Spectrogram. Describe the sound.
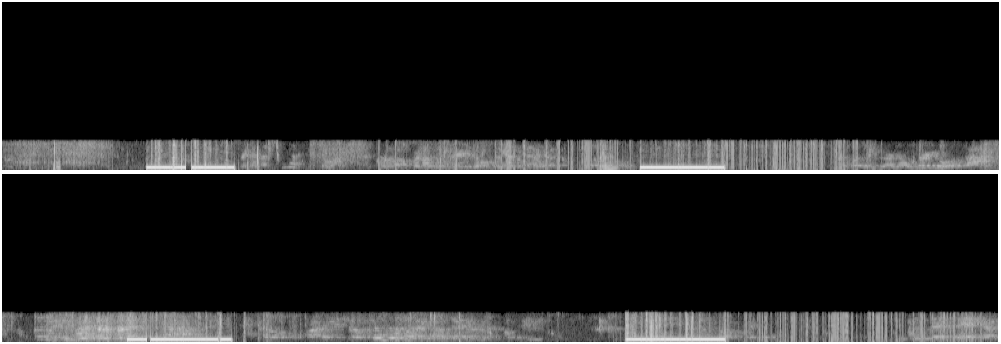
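An unanswered phone call rings out as four long, steady ringback tones at even intervals, each about a second long, while people talk in the gaps between them.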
